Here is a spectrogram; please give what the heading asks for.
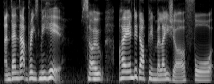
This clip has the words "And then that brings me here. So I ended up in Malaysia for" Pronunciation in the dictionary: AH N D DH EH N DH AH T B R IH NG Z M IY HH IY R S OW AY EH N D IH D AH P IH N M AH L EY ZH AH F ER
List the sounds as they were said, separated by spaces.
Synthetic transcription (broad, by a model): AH N DH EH N DH AH T B R IH NG Z M IY HH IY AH S OW AY EH N D IH D AH P IH N M AH L EY ZH AH F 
